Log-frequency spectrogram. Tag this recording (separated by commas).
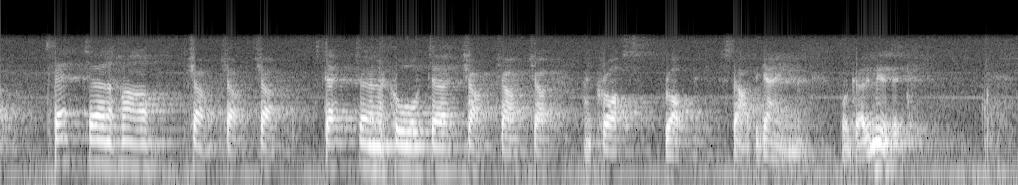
Speech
